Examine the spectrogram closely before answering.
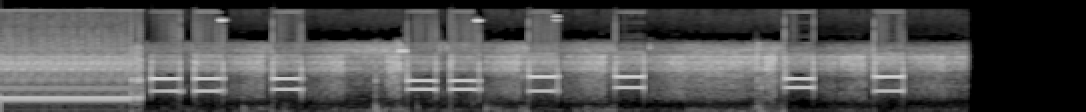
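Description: A phone's keypad beeps as a number is dialed.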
